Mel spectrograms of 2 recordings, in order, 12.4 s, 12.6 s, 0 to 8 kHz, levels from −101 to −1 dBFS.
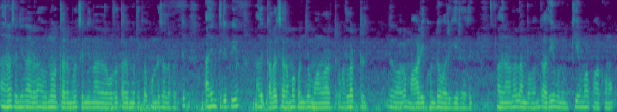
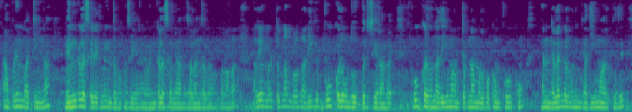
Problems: none marked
